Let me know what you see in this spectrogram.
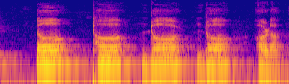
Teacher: तो ये तालु के अगले भाग से इनका उच्चारण होता है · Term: मूर्धन्य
